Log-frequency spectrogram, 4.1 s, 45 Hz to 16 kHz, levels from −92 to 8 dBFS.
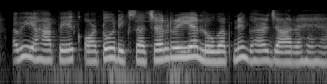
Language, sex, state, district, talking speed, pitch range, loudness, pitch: Magahi, female, Bihar, Gaya, 235 wpm, 220-270 Hz, -27 LUFS, 235 Hz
